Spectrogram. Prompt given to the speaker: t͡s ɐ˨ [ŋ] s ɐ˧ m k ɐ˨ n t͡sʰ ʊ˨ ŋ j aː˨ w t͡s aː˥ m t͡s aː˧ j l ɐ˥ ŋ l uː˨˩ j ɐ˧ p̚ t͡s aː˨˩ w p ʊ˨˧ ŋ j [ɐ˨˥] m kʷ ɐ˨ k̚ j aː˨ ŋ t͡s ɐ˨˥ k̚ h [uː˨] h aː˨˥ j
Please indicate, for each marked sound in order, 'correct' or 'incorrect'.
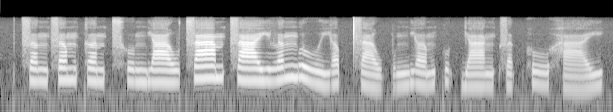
correct, correct, incorrect

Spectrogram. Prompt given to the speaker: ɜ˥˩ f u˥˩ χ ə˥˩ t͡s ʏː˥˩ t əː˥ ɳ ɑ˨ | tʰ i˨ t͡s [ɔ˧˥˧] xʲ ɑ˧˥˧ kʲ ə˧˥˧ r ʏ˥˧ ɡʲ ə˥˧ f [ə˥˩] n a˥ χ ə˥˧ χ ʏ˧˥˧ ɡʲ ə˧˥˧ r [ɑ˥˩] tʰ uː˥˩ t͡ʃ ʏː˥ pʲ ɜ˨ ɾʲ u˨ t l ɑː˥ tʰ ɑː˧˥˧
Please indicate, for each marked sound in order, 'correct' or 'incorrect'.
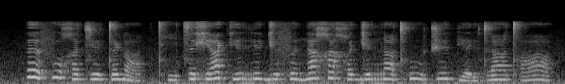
incorrect, correct, correct

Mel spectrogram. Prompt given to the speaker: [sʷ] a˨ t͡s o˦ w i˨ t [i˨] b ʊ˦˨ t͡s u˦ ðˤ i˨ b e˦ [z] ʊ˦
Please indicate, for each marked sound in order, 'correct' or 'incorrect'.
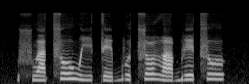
correct, incorrect, incorrect

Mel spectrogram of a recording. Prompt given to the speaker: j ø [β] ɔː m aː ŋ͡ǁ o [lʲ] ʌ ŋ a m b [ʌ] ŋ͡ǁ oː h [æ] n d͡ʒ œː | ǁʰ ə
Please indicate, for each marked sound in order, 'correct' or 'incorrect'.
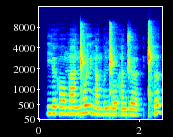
incorrect, correct, incorrect, incorrect

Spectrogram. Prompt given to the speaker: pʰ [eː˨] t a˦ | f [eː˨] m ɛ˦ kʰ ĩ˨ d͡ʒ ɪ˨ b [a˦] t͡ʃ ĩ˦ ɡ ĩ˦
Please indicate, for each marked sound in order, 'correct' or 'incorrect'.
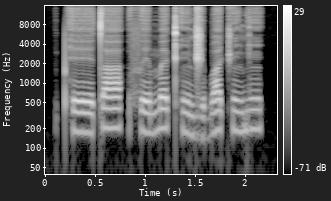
correct, incorrect, correct

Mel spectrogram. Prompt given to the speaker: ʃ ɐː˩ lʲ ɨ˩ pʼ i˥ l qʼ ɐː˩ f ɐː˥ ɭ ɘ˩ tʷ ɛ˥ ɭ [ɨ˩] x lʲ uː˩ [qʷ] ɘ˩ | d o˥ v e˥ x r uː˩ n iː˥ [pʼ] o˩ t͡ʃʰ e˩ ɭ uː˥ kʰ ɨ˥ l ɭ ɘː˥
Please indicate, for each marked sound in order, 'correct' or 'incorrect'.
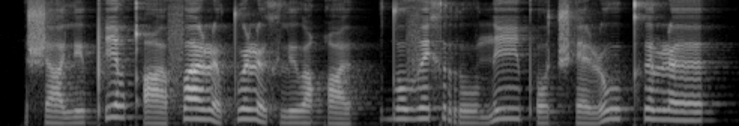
correct, correct, correct

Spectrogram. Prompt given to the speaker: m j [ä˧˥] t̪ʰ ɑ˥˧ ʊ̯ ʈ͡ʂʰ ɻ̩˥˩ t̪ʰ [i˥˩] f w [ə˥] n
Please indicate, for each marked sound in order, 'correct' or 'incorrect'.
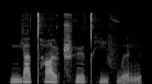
incorrect, incorrect, incorrect

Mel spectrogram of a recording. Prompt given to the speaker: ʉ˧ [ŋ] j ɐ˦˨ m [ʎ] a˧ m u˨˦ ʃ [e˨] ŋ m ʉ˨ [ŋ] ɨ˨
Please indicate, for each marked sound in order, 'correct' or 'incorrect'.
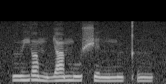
incorrect, correct, correct, incorrect

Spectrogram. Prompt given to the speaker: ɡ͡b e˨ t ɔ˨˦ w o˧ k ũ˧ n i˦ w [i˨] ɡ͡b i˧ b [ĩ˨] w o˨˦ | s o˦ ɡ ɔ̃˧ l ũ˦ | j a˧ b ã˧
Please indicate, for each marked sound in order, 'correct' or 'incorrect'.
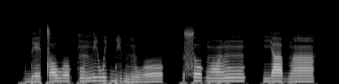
incorrect, correct

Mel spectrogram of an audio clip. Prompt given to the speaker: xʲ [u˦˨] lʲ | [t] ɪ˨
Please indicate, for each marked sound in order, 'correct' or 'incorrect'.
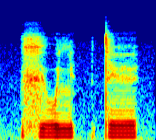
incorrect, correct

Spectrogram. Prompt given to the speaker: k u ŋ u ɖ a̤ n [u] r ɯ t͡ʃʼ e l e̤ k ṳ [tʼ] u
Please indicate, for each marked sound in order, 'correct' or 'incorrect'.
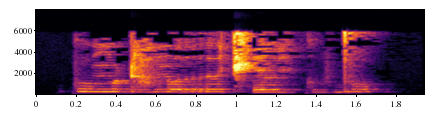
incorrect, incorrect

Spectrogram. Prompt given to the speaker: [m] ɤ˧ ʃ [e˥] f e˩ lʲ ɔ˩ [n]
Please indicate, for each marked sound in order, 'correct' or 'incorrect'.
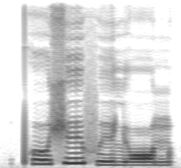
incorrect, correct, correct

